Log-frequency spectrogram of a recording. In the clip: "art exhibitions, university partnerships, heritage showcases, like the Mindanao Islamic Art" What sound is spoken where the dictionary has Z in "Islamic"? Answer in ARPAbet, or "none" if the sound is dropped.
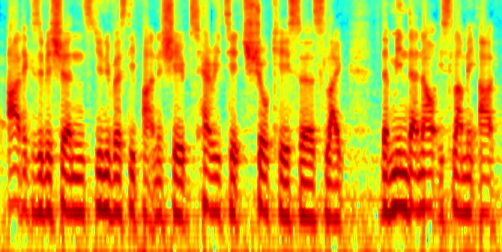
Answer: S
